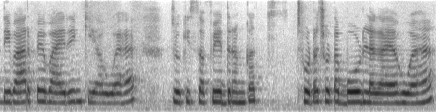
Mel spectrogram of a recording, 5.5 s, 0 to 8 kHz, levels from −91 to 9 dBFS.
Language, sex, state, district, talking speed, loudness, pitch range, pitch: Hindi, female, Jharkhand, Garhwa, 175 wpm, -16 LUFS, 265-285 Hz, 275 Hz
